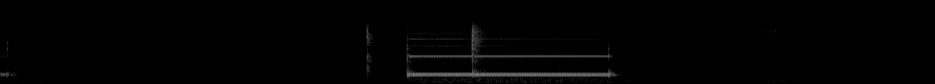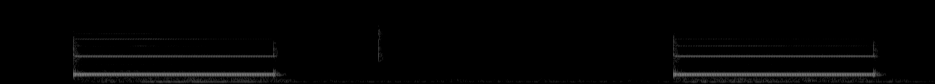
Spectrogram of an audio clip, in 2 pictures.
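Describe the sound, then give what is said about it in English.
A steady electronic phone tone sounds after the other caller hangs up, in three long bursts of about two seconds each, evenly spaced with quiet gaps and faint clicks between them, loud with no voices. “She just hung up now.”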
